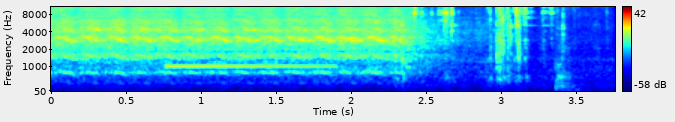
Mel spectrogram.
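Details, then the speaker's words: Dodge Ram 1500 with replacement 4.7 HO V8 from an 03/04 Jeep Grand Cherokee, first start after install: sluggish crank from a weak starter, catches with slight throttle, runs unevenly, then stalls within seconds; cause unknown. "i'll give it a little bit of throttle a little bit weird all right some weird going on not sure what"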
